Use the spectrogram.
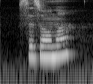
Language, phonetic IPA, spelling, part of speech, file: Czech, [ˈsɛzoːna], sezóna, noun, Cs-sezóna.ogg
- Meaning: season (part of year with something special)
